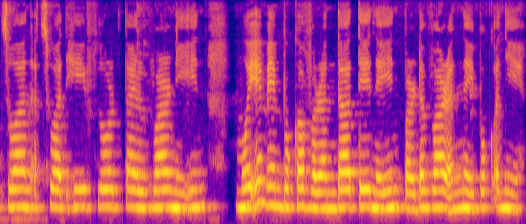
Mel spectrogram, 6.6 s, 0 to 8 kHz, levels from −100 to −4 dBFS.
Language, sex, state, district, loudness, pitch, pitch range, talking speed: Mizo, female, Mizoram, Aizawl, -14 LUFS, 230 Hz, 225-235 Hz, 220 wpm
